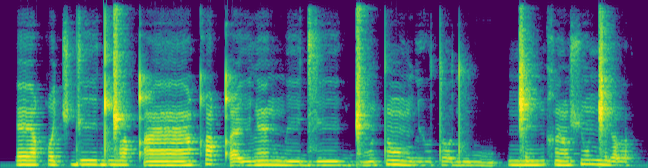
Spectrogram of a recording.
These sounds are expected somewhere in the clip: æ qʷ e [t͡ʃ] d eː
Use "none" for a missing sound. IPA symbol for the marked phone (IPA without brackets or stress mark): t͡ʃ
